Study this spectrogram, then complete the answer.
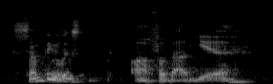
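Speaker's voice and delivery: very low, very quiet, swooping woman's voice. Retelling what his woman says when he walks in: imitating Chanel T's voice. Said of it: "That's how she talk".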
